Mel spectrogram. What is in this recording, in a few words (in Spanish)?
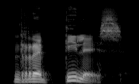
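"REPTILES", Spanish; mekanta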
